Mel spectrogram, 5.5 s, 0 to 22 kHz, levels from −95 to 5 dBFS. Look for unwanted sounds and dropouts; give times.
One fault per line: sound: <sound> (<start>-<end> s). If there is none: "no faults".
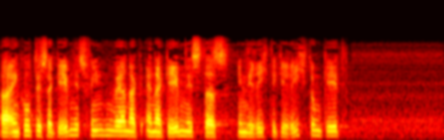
no faults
